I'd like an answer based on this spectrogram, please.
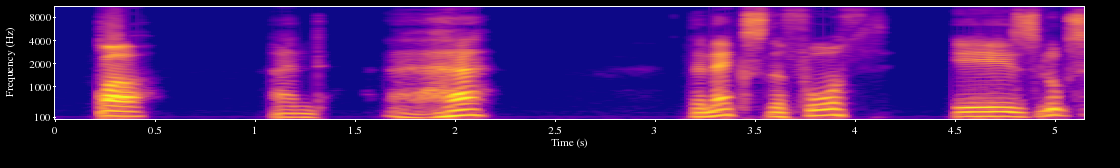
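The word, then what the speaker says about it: ق: So that's fa, and this one's qa. Qa. So curled qa. Qa. Now this is different from kaf, which is going to come. You pronounce it from the depths of your throat. Qa. Qa. Qa.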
